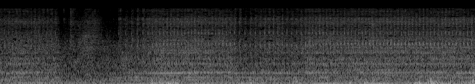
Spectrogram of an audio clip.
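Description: A sewing machine runs steadily and close by as it stitches a trouser front pocket, giving a continuous mechanical whir with no clear pauses and no talking.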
